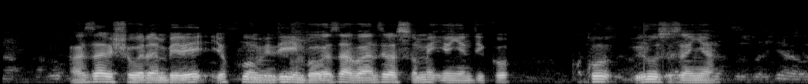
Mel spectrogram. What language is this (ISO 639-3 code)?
kin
